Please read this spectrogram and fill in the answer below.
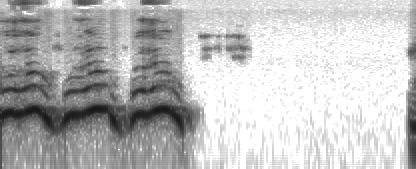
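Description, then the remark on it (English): A voice imitates Daffy Duck's manic hoo-hoo cry, as when Donald Duck blasts a hole in Daffy's piano with a cannon: three loud, swooping whoops in quick succession, then silence before another voice briefly starts at the end. “But the only thing that we couldn't get him to do was the hoo hooing.”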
